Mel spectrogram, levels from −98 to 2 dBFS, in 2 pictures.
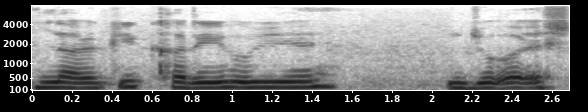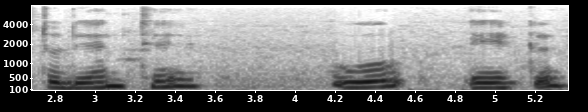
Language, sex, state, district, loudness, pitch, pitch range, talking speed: Hindi, male, Uttar Pradesh, Budaun, -16 LUFS, 185 Hz, 175-205 Hz, 110 wpm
